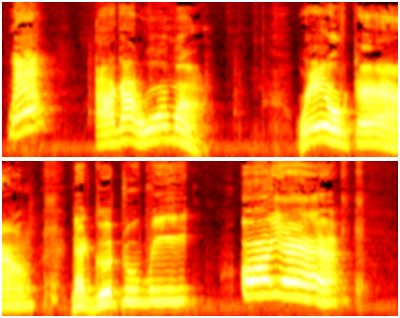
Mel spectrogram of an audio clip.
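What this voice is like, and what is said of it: Imitates another person's singing voice. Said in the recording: “my Ray Charles impersonation”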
